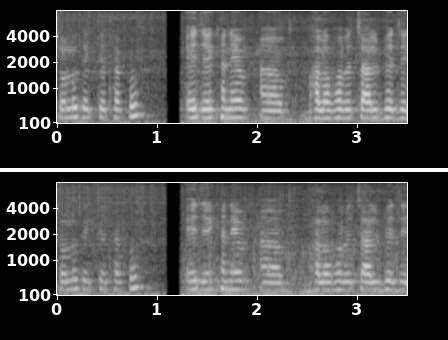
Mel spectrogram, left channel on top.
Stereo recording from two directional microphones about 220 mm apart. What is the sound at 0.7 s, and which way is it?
A woman's voice, 15° left (ahead or behind).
